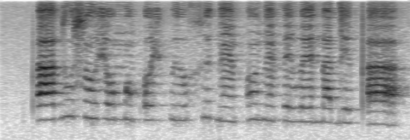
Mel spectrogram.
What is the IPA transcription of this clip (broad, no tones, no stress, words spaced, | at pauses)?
pʼa du sɔ̃ʊ̯ʒɔ mɔ̃pʼɔʒpɨʊ̯ xɨdɛ̃ pʼɔ̃dɛ̃θeβɛ nade pʼa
